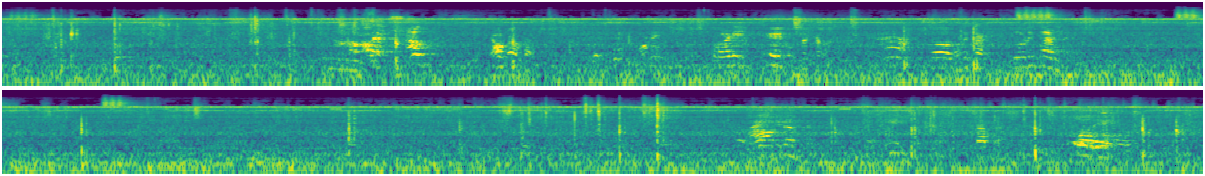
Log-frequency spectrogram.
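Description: Tennis balls are struck with rackets in a rally.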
